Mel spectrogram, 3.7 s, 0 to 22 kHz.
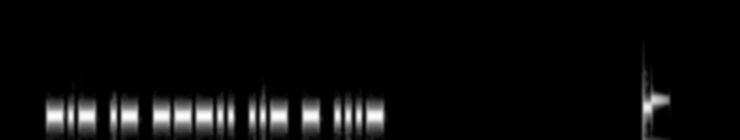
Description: Morse code, heard as a keyed tone, about 44 wpm, 700 Hz. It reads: KA8UTV
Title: USA Call Signs - 6 Characters - 2x Character Spacing - 45wpm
